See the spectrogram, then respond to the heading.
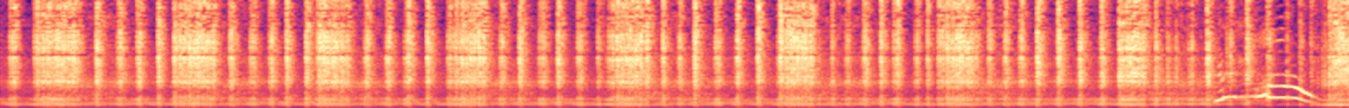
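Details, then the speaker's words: Yamaha Blaster two-stroke at first start after rebuild: crisp crackle idling then revving cleanly, pops staying regular with no knocking as revs rise; engine healthy. "he's idle the blaster lives again and there's no knocking"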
